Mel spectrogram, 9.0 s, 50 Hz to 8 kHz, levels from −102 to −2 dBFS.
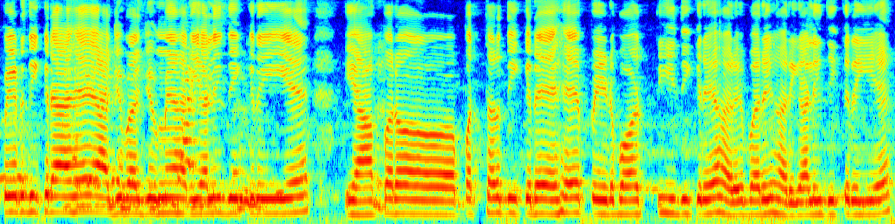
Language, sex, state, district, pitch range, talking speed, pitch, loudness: Hindi, female, Goa, North and South Goa, 185-205 Hz, 200 wpm, 195 Hz, -13 LUFS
